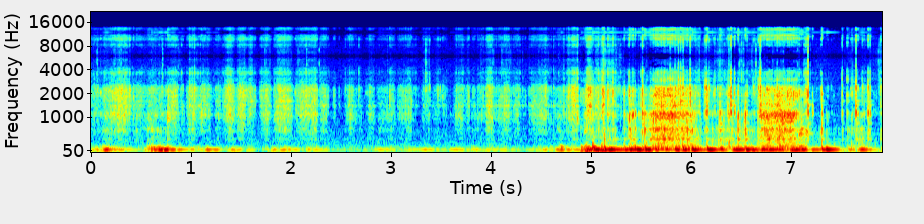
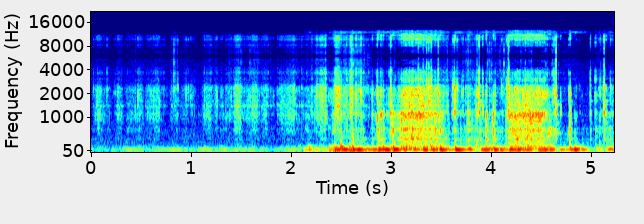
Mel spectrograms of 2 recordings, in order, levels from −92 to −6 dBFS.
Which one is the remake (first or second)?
second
